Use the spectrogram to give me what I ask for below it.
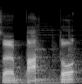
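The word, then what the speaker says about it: バット: Used more for bat, as in baseball bat. Accented on the first syllable.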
